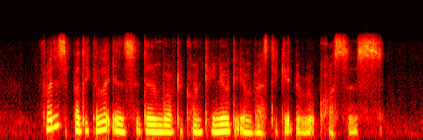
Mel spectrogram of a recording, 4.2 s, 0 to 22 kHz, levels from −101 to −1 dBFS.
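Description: Opus voice compression affects the speech throughout. The band stops near 8 kHz, so the top end is missing. The coarse excitation makes the voice sound muffled, hoarse and slightly robotic. The heavy damage fits SILK coding at around 10 kbps.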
